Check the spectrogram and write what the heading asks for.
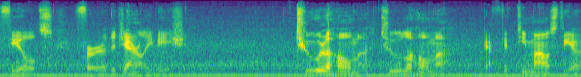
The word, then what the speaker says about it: Tullahoma: Or Tullahoma. That's right. It's not Tool. It's Tull. If we watched the video and I already forgot, this is terrible. Tullahoma.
